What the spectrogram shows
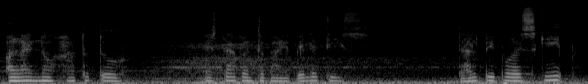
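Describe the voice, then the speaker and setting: A woman plays a proud, fiercely protective, distraught two-hundred-year-old vampire girl in an ASMR roleplay monologue, acting melodramatically and theatrically. Her natural voice is low and flat at a moderate pace, with background noise, and she sounds helpless and uncertain. She often sinks into breathy whispers, then rises into agitated outbursts.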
